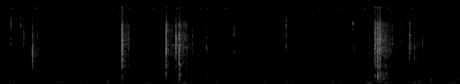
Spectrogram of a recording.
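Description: A metal knife slices and shaves strips off a solid green soap bar held in the hand. Short, crisp, bright scraping cuts come in irregular bursts, with a longer rasping shave near the end, over a quiet background.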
